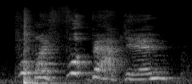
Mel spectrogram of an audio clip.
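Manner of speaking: ear-splitting, shrill, very loud shriek. Narrator reading a story, a man answers a woman's offer of help: shrieked. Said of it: "he shrieked".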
